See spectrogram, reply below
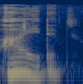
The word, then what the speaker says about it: Ide: Well, I just got a book out of the library called Righteous by Joe, I think his name is pronounced Ide. Maybe it's I-D. It's I-D-E.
